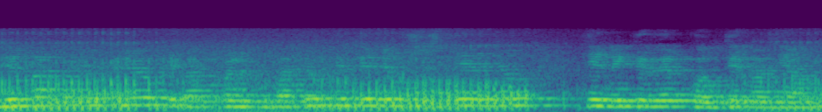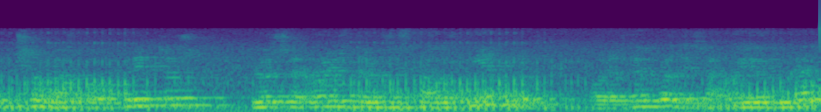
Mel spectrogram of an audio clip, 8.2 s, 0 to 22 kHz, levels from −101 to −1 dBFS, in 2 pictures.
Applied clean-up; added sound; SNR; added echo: none; Purr; 6 dB; reverberation time 0.9 s.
